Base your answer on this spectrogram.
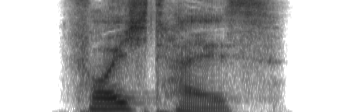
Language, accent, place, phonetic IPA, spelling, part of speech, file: German, Germany, Berlin, [ˈfɔɪ̯çtˌhaɪ̯s], feuchtheiß, adjective, De-feuchtheiß.ogg
- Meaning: hot and humid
